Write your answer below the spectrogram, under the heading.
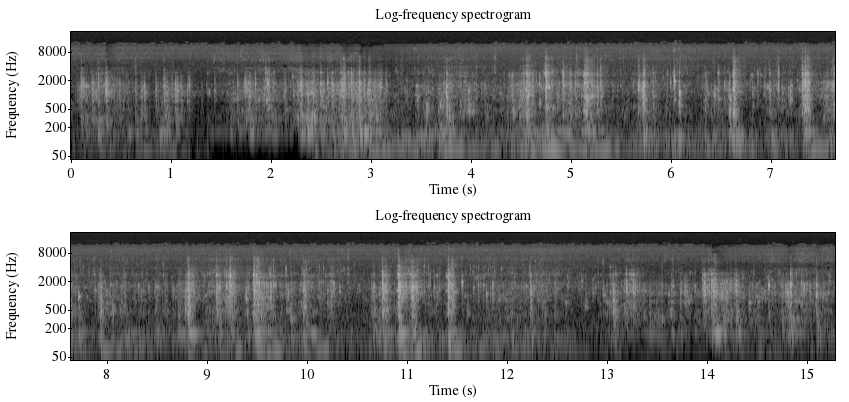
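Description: Kayak paddling at sea: the paddle blades dipping and splashing in irregular strokes, with water sloshing against the hull of a sit-on-top kayak over a low rumble.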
